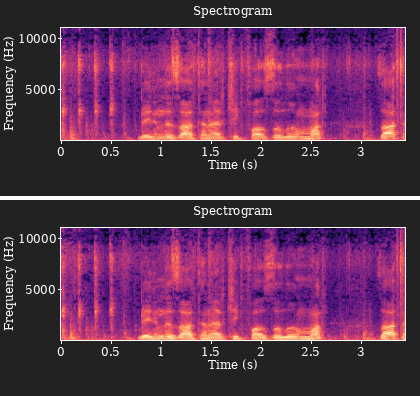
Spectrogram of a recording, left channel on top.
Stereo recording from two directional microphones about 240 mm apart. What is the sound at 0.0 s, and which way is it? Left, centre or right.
Speech, centre.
